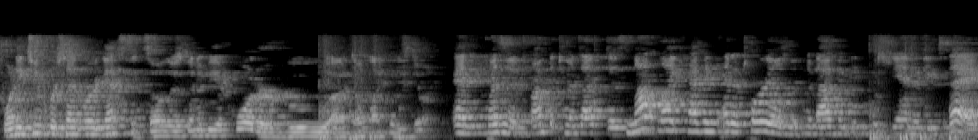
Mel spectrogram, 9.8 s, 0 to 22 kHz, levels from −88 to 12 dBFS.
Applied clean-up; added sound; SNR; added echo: classical method WPE with log-MMSE.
